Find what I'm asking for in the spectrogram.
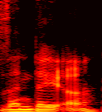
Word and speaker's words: Zendaya: Zendaya. – Zendaya. – Although we have a friend that worked with her that said it's Zendaya.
